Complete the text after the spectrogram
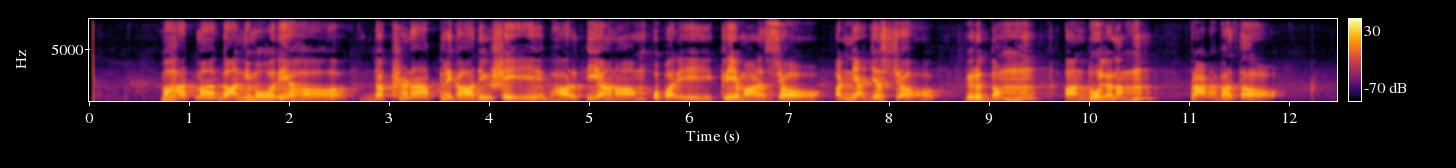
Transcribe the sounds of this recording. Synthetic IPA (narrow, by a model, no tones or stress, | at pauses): mɐɦaːt̪maːɡaːnd̪ʱimooɾijɐɦɐ̰ | d̪ɐkʂiɳaːpɾikaːd̪eːʂeːbʱaːɾɐt̪iːjaːnaːmupɐɾeːkɾijɐma̰ːɳɐsjoːɐnja̰ːd͡ʒjɐsjɐ | ʋiɾud̪ʱːɐmaːnd̪uːljɐnɐm | pɾa̰ːɽɐ̰bʱɐt̪ɐ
